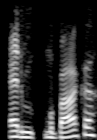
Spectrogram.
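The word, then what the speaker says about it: Eid Mubarak: Ed Mubaraka? How do you say that? Mubaraka? – Ed Mubarak. – There you go.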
